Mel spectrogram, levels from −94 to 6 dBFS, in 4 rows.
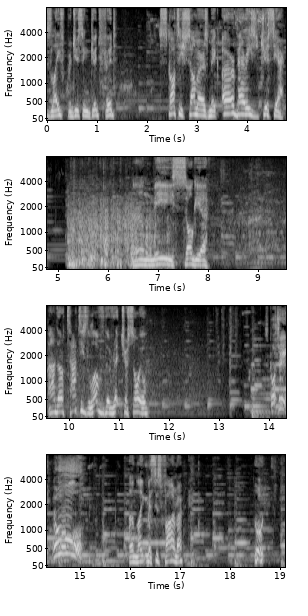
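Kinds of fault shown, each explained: Noise suppressor applied to music or sounds: a speech-tuned suppressor stayed active throughout, treating steady content as noise, so levels pump and swing by around 20 dB.
Sound cut by the noise suppressor: the suppressor mistook steady passages for noise and pulled them down by about 17 to 18 dB, thinning sustained sound.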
